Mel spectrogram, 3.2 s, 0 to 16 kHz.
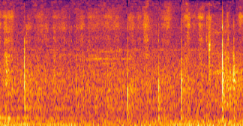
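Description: Chalk or pen scratching and tapping on a board during a class 12 matrix maths lesson, a run of short quick strokes with small pauses, close and clear with no talk.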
